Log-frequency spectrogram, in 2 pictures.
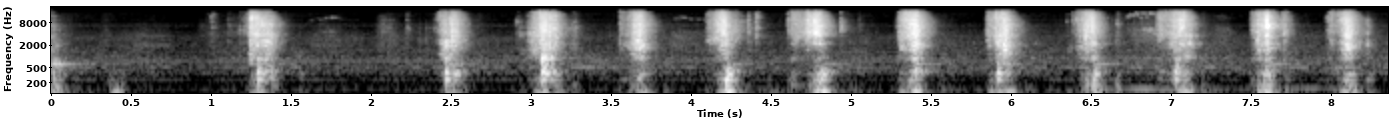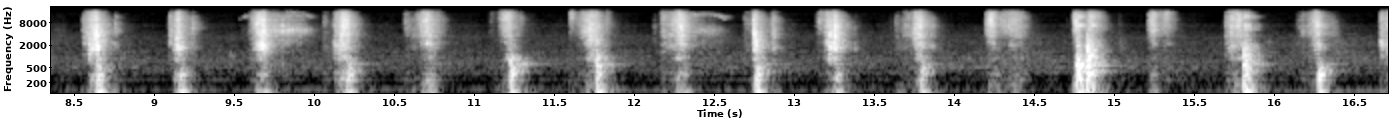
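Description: Large kitchen knife chopping onion on a cutting board, a steady run of sharp knocks a little over two a second as chunky dice are cut finer.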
